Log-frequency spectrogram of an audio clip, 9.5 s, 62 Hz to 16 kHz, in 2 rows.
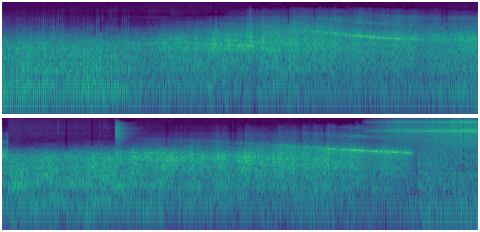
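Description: An A-10 Thunderbolt II's twin turbofan engines passing low overhead: a steady jet rush with a high whine that slides down in pitch as the jet goes by. This happens twice, with an abrupt cut between the passes about five seconds in.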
